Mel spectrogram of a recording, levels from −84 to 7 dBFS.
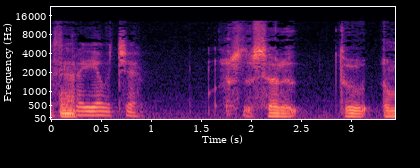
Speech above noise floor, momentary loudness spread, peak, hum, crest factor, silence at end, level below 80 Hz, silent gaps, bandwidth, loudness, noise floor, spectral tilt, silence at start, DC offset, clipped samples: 31 dB; 16 LU; 0 dBFS; none; 18 dB; 0 s; -50 dBFS; none; 13 kHz; -16 LUFS; -47 dBFS; -4.5 dB/octave; 0 s; 0.4%; under 0.1%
